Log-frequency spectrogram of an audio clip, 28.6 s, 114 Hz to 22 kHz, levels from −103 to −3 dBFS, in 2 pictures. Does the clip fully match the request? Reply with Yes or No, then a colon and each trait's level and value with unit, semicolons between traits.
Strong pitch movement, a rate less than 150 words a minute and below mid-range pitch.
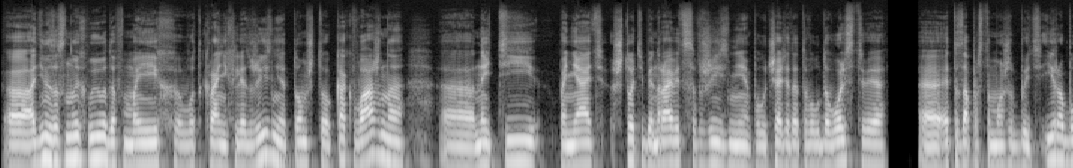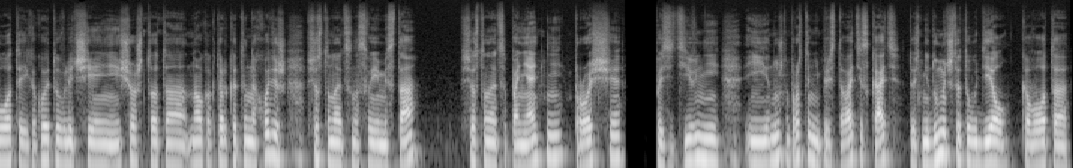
No: narrow, 2.6 semitones; average, 135 wpm; low, 130 Hz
